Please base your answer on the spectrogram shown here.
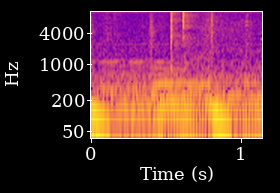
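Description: Brief clicking on a custom W70 mechanical keyboard, a couple of sharp key strikes heard close over a low droning background with tonal hum.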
